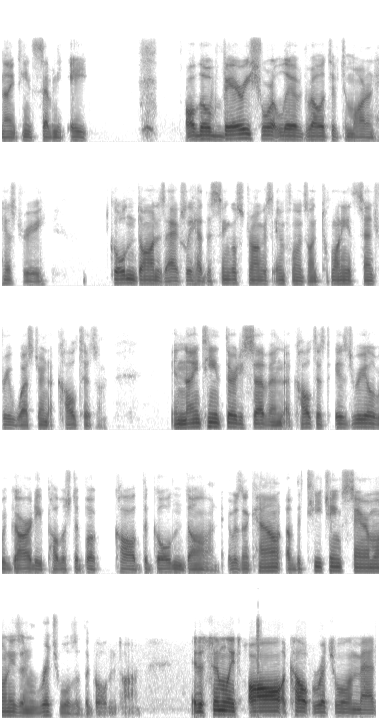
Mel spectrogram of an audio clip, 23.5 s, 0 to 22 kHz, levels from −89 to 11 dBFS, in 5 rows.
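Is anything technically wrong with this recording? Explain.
Yes. Two faults are audible.

AMR comfort noise fills pauses at 1.23–1.71, 1.95–2.23, 2.25–2.29, 5.57–5.73, 5.77–6.01, 6.05–6.07, 11.27–11.55 and 15.51–15.55 s. The phone stopped sending speech frames, so the receiver synthesised a smooth, steady hiss in place of the real background. Unlike a dropout, the gaps are never silent.

From 20.0 s to the end, the sound turns dull and boxy, with nothing above 3.8 kHz and a small level change. The likely cause is the input switching to a poorer device. Unlike codec band-limiting, it changes abruptly without a silence, and faint new background noise arrives with it.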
